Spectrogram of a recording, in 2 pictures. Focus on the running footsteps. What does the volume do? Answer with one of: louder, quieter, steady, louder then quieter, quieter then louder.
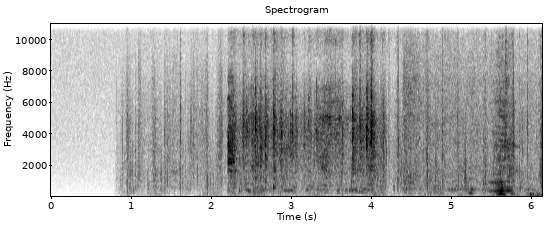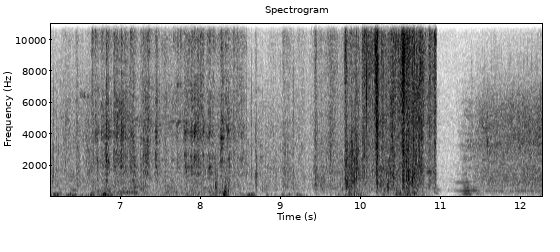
louder.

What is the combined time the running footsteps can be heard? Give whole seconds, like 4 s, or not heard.
10 s.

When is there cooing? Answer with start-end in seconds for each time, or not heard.
2.2-4.2, 6.6-8.6.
